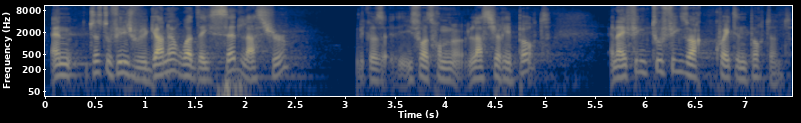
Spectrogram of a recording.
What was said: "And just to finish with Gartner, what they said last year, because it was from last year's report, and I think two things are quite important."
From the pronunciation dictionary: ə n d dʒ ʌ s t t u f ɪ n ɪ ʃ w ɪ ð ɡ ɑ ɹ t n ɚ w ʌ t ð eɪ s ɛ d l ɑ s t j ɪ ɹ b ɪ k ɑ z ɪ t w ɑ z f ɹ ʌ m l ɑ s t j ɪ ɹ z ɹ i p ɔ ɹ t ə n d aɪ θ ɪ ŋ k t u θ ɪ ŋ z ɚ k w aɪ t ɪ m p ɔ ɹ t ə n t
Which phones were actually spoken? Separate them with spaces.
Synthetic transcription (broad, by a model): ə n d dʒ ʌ s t t u f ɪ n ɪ ʃ w ɪ ð ɡ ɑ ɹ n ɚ w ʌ t ð eɪ s ɛ d l ɑ s t j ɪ ɹ b ɪ k ɑ z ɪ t w ɑ z f ɹ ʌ m l ɑ s t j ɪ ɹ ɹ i p ɔ ɹ t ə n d aɪ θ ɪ ŋ k t u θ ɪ ŋ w ɚ k w aɪ t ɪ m p ɔ ɹ t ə n t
